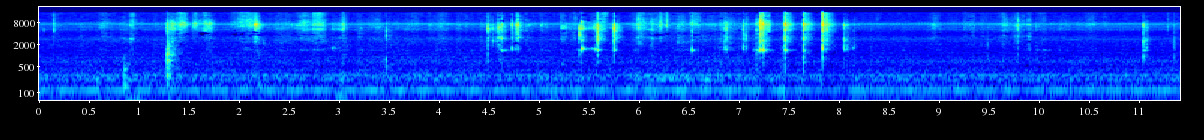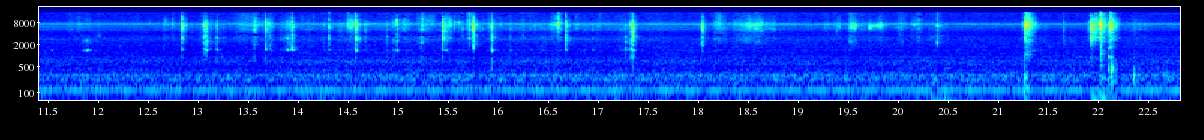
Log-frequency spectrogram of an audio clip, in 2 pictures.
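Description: Hard plastic toy pieces clicking and tapping as they are handled, chiefly a clear plastic toy oxygen mask with its tube, in quick clusters of small clicks, busiest a few seconds in and again near the end. A faint steady hum runs underneath.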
